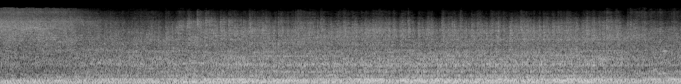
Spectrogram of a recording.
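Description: An engine runs loudly and steadily nearby.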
